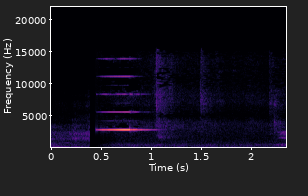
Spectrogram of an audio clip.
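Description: Electronic shot timer's start beep: one steady, high-pitched beep lasting about half a second, the signal for the shooter to begin the run.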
